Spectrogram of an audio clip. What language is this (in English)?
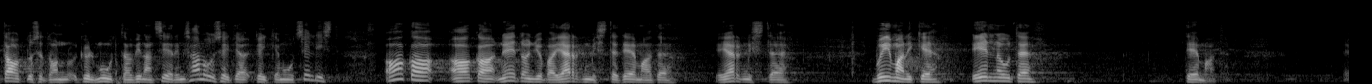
Estonian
